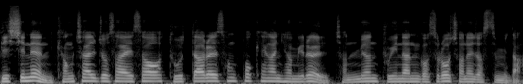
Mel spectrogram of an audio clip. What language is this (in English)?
Korean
